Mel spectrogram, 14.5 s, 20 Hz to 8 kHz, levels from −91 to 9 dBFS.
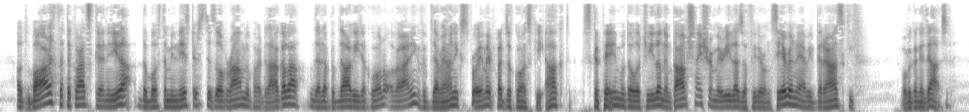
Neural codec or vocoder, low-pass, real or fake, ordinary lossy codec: codec, 16 kHz in and 24 kHz out, 0.4 kbps, LongCat-Audio-Codec, four codebook decoder; 7.2 kHz; fake; MP3, 32 kbps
